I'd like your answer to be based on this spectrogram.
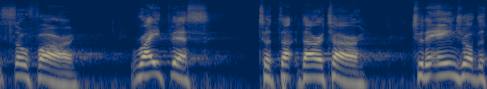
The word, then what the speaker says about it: Thyatira: So this morning we want to look at the church of Thyatira. I'm pronouncing that wrong. Thyatira.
